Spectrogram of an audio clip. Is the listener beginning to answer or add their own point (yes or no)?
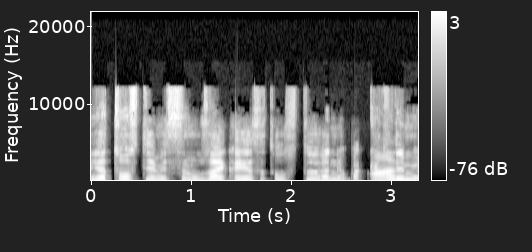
yes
